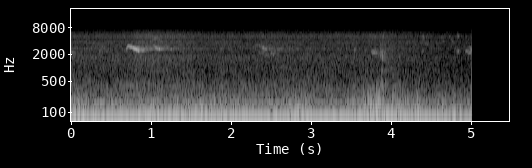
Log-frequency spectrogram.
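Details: Osprey pair at their nest in Kurzeme, Latvia, on 23 April, as wind, rain and wet snow shake the nest; the female has not yet laid. Short, high whistled chirps, some slurred, spaced a second or more apart over low wind rumble.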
